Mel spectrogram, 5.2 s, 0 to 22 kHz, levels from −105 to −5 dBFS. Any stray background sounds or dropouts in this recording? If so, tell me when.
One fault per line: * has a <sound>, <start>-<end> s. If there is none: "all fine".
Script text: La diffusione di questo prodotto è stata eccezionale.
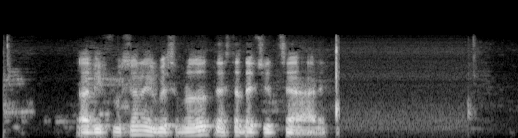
all fine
